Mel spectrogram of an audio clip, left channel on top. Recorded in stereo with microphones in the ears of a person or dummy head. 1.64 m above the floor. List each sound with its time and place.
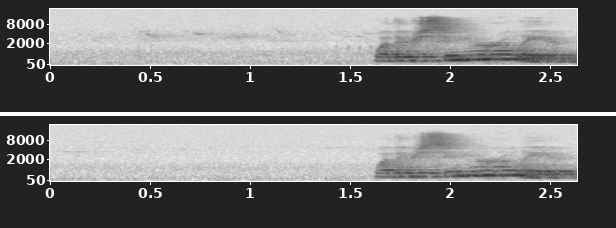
1.6 s a woman speaking: 25° left (ahead or behind), 0.6 m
